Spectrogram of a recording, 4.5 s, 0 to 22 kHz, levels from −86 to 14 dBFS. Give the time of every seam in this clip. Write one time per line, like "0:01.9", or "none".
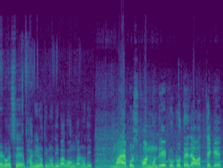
0:02.0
